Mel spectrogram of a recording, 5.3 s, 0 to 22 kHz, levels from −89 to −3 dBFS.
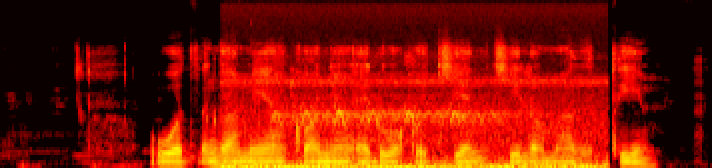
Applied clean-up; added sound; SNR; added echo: none; Crow; -3 dB; none.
